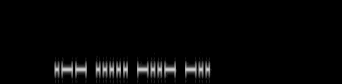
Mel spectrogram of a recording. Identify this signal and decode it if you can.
Morse code, heard as a keyed tone, about 45 wpm, 700 Hz. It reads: W5XD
